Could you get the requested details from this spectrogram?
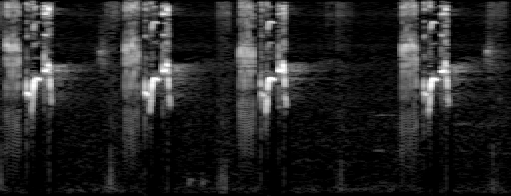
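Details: Provoking call of a male prinia: four quick phrases of rattling clicks, each topped by a sharp upward whistle, delivered about once per second with short quiet pauses.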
